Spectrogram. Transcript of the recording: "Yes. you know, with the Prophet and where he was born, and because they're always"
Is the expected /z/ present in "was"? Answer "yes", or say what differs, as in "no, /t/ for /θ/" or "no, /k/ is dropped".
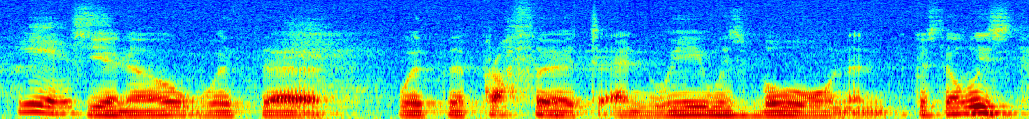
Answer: yes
